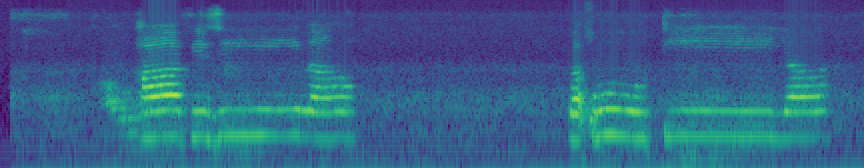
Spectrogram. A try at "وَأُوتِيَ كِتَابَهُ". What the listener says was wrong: تا کے نیچے زیر ہے، یا مدہ نہیں ہے. تا جلدی پڑھیے.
